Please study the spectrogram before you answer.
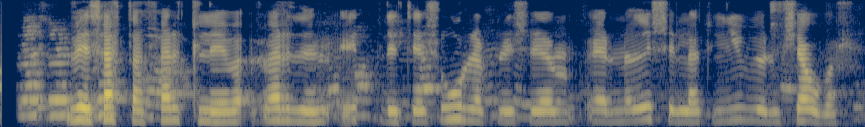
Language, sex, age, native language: Icelandic, female, 18-19, Icelandic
